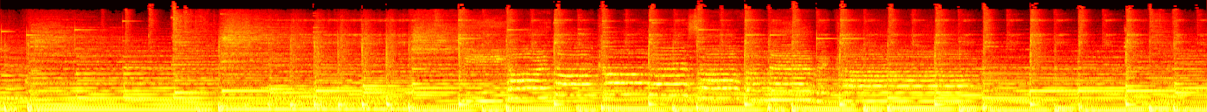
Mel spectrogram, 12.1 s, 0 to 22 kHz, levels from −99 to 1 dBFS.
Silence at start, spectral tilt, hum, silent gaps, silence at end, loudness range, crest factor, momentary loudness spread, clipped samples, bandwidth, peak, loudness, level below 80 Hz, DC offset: 0 s; -5.5 dB/octave; none; none; 0 s; 3 LU; 12 dB; 5 LU; under 0.1%; 19.5 kHz; 0 dBFS; -13 LUFS; -18 dBFS; under 0.1%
